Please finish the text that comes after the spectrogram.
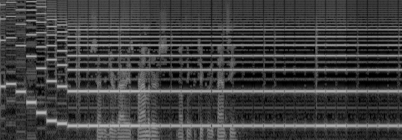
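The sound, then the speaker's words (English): A synthesized RTcmix wavetable instrument tone, called by a simple subroutine, pulses steadily, opening with a quick descending run of bright notes before settling into a sustained, buzzy harmonic pitch with rhythmic flutters. No one speaks. “So here we have a simple one that just calls an RTCMix wavetable instrument. And it's just pulsing away.”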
